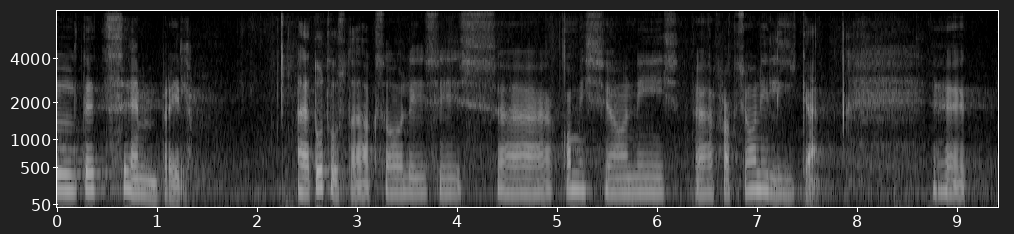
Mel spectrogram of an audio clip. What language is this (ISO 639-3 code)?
est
